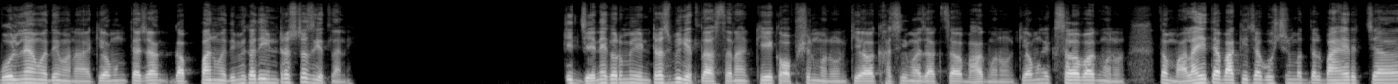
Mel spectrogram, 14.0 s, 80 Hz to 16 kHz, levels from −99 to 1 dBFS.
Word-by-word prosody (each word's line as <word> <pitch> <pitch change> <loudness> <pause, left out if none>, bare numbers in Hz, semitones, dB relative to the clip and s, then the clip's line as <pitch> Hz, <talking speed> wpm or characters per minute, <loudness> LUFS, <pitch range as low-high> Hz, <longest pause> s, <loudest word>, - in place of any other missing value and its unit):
बोलण्यामध्ये 145 -1 +2
म्हणा 110 -3 -4
किंवा 120 0 +1
मग 125 - -9
त्यांच्या 125 +1 +2 0.2
गप्पांमध्ये 130 +2 +1
मी 150 +2 -4
कधी 155 +1 +4
इंटरेस्टच 165 +3 -2
घेतला 115 -7 -4
नाही. 100 +1 -16 2.1
की 145 - +1
जेणेकरून 150 +6 +2
मी 155 -1 -1
इंटरेस्ट 145 +2 0
बी 170 - +4
घेतला 125 -4 +3
असता 110 0 -3
ना 125 +1 -2
की 130 - -1
एक 130 - -1
ऑप्शन 115 +4 -1
म्हणून 105 -3 -6
किंवा 110 -2 +3
हसी 120 +2 -6
मजाकचा 110 -1 -1
भाग 100 +1 -1
म्हणून 95 -1 -9
किंवा 125 +5 -1
मग 145 - -6
एक 145 - -7
सहभाग 135 -2 +4
म्हणून, 105 -4 -6 0.4
तर 145 - +3
मलाही 130 +6 +3
त्या 160 - +7
बाकीच्या 145 +1 +3
गोष्टींबद्दल 145 0 -5
बाहेरच्या 135 +2 +1
130 Hz, 165 wpm, -23 LUFS, 115-145 Hz, 2.1 s, त्या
